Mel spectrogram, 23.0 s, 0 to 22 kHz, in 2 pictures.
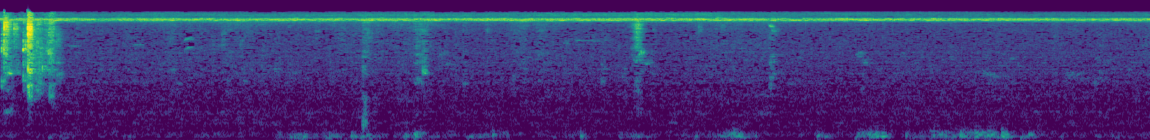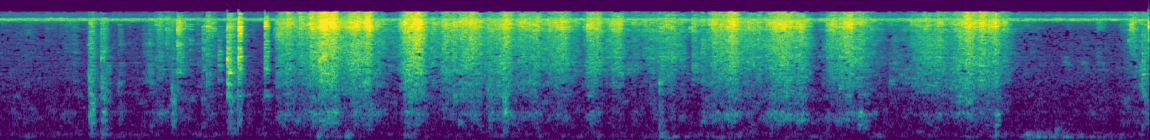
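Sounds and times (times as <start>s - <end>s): close rustling and rubbing: 12.1s - 21.9s.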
